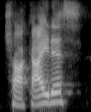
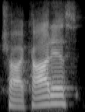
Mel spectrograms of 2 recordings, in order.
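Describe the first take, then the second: First: "chokitis" with a long "eye" in the middle, chok-EYE-tis; corrected pronunciation. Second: "chokitis" with an "ah" in the middle, chok-AH-tis; first attempt at pronunciation. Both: Real, not acted. Self-corrects an invented word.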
